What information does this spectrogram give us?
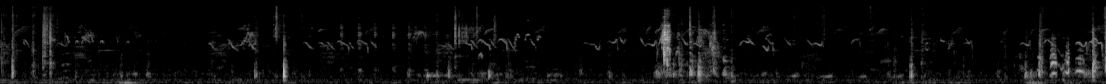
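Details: Chicks of the Sindhi teetar (francolin) with rapid runs of short, high chirps, each rising slightly, in loose series separated by quiet gaps, with occasional sharp knocks and brief scuffling noise.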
